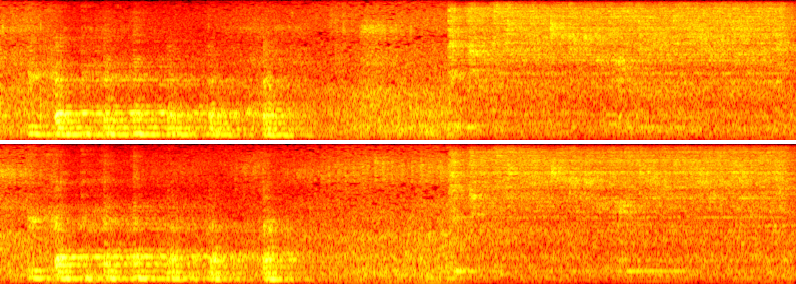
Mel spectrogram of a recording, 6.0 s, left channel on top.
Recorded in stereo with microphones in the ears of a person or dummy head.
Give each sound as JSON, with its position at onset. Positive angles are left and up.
{"t": 0.2, "sound": "laughter", "side_deg": -10, "distance_m": 0.6}
{"t": 3.2, "sound": "a running tap", "side_deg": 75, "distance_m": 1.4}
